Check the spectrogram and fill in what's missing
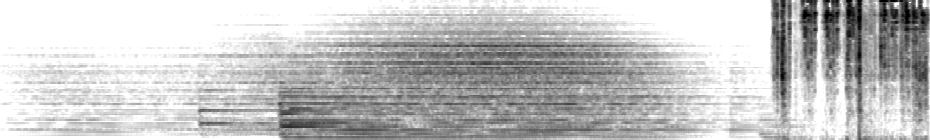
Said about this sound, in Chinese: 到门外钥匙的声音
